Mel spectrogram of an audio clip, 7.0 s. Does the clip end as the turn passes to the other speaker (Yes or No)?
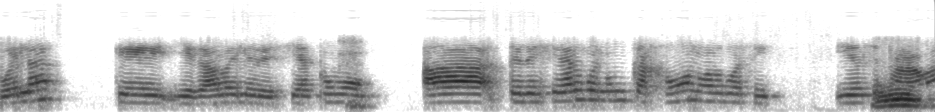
No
